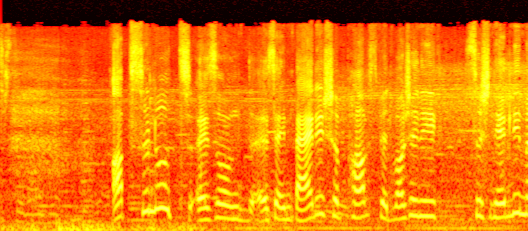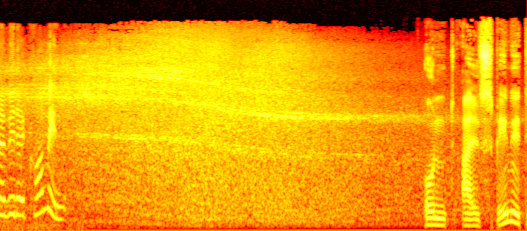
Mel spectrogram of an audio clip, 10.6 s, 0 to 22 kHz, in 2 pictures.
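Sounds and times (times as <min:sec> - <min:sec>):
jet airplane landing at an airport engine roar: 0:00.0 - 0:10.5
speech: 0:01.1 - 0:06.3, 0:09.5 - 0:10.5
faint high whine of jet airplane: 0:02.3 - 0:10.5.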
